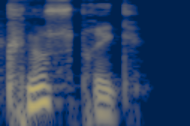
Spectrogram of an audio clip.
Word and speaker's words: knusprig: Knusprig. – How do you spell that? – K-N-U-S-P-R-I-G.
